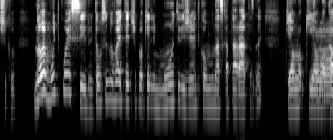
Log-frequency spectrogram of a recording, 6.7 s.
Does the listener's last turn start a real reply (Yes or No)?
No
